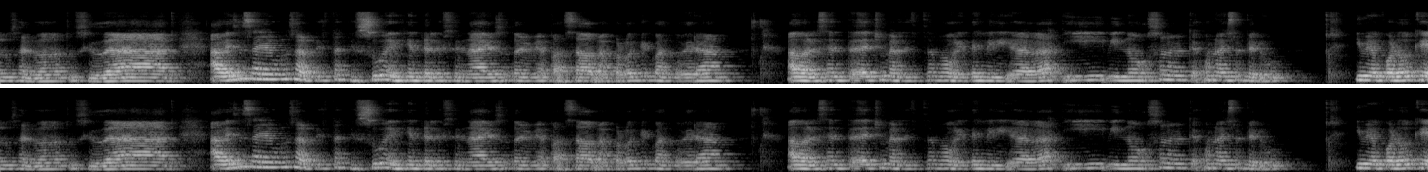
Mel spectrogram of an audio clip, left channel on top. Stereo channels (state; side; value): quieter; right; 3.8 dB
